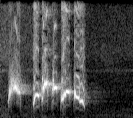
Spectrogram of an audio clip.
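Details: Red-whiskered bulbul song from Thailand, played to train caged birds: one slurred whistled note, then a quick run of four bright, warbling notes that dip and rise, ending in a falling slur.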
